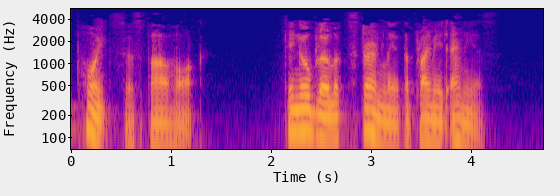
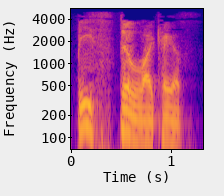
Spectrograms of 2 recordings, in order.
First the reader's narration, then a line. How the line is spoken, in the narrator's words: Aeneas snapped at him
